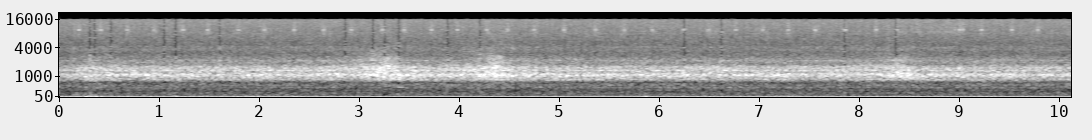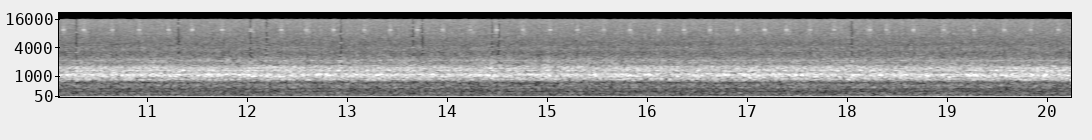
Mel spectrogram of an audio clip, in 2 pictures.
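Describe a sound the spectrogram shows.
A car drives steadily along a highway, its tyres humming on the road.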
